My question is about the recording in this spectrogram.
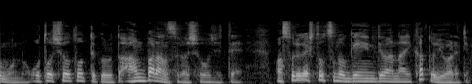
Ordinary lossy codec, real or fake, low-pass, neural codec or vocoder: none; real; none; none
